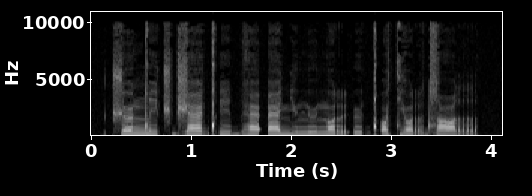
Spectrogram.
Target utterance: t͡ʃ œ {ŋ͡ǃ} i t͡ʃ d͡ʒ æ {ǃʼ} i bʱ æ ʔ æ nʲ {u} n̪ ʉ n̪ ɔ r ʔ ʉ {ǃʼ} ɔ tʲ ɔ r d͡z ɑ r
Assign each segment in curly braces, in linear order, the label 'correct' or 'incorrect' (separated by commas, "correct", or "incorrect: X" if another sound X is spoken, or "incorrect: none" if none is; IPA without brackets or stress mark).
correct, correct, incorrect: ʉ, correct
